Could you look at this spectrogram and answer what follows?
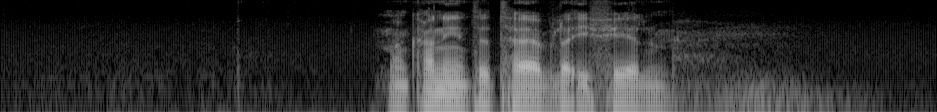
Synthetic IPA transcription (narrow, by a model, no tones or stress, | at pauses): mankʰanɪnt̪ət̪ʰɛːvlaʔɪfɪlm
